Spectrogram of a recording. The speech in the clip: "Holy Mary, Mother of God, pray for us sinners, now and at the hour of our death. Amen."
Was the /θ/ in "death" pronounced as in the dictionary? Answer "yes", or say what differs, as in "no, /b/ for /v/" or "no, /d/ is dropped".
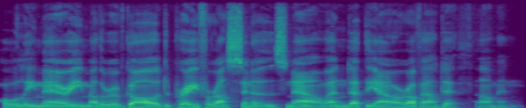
yes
